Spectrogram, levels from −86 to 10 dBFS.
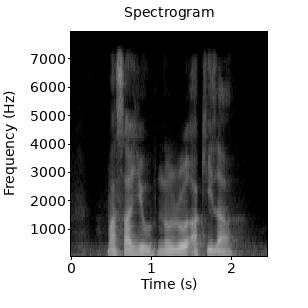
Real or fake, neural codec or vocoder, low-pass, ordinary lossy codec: fake; autoencoder, 48 kHz, 32 numbers a frame, DAC-VAE, trained on Japanese speech; 7.2 kHz; none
